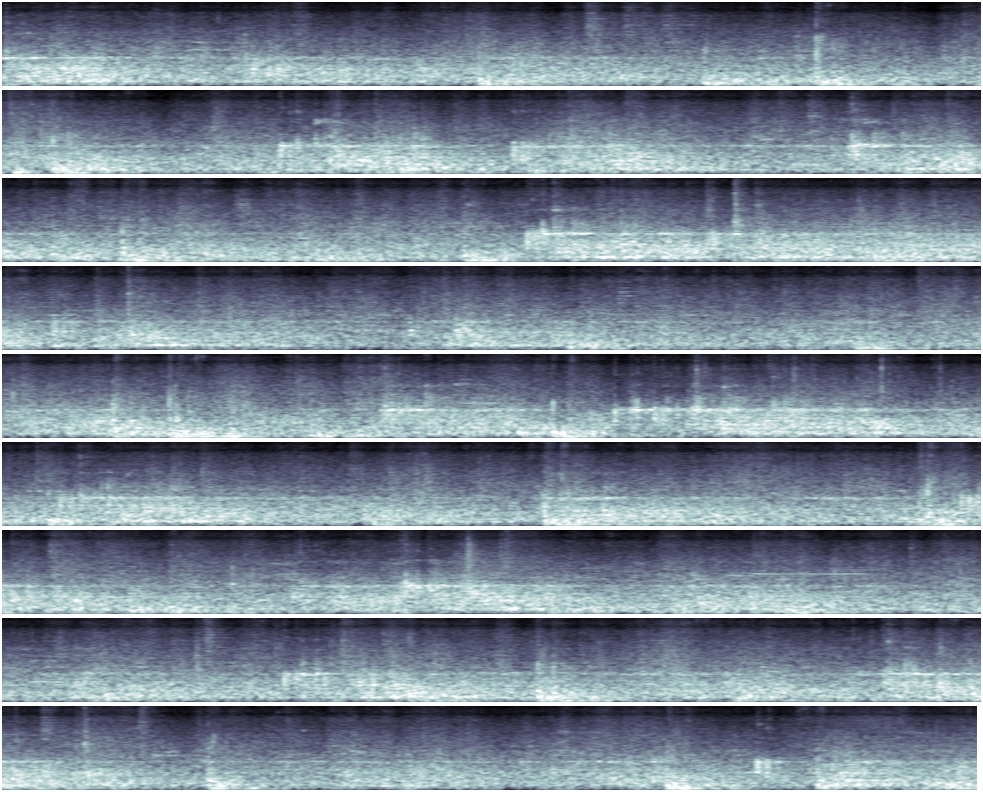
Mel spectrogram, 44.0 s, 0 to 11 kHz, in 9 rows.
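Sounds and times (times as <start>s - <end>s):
bowling balls rolling: 0.0s - 44.0s
bowling pins crashing: 0.0s - 44.0s.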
